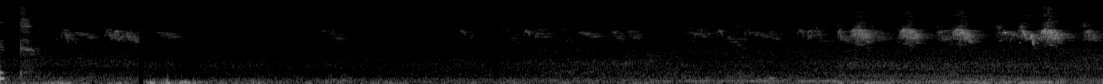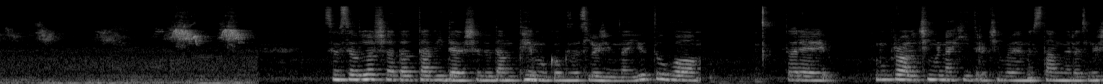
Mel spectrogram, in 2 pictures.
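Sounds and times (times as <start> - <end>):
small birds chirping: 0.0 - 13.6.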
